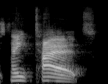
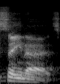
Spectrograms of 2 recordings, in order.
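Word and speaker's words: St. Ides: I think you said saint Tides no it's Saint eyeses it's sa eyeses like the word Saint and then I D S Oh I thought you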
